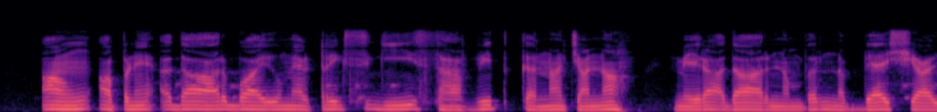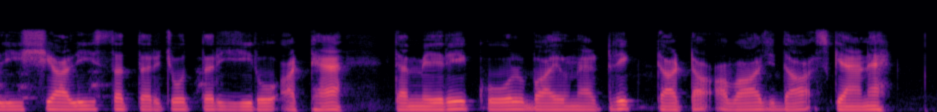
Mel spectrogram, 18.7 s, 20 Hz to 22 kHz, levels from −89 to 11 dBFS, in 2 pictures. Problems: none marked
